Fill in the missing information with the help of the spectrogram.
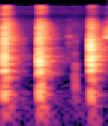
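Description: Hard, rough rocks are tapped on a table to show that they make an audible sound. Three sharp, dry knocks ring out, with a fainter tap between the last two, for four hits in all, each dying away quickly.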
